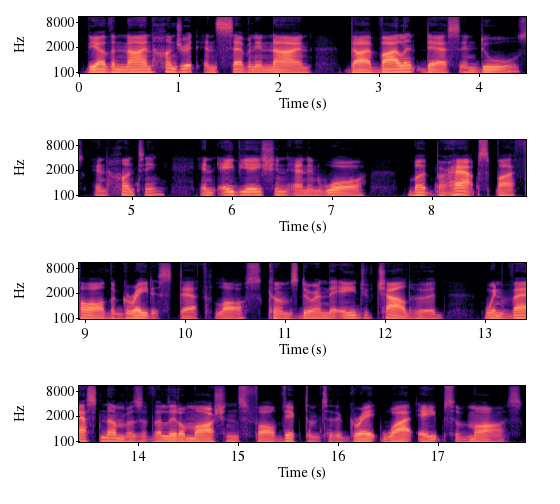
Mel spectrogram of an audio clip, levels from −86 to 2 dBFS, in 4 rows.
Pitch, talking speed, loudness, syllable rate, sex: 115 Hz, 165 wpm, -22 LUFS, 4.2 syllables/s, male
